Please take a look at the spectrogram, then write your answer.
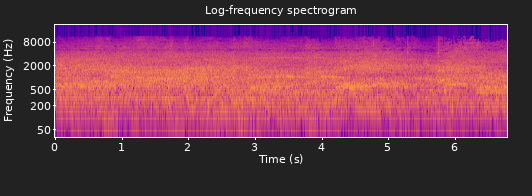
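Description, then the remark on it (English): A large concert crowd sings along loudly with the band, who carry on with nothing but their voices, a dense wall of many voices that stays steady and strong without a break, with no clear individual speech standing out. “rather than end the night early, he and the band kept it going with nothing but their voices. And the roar of the crowd,”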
